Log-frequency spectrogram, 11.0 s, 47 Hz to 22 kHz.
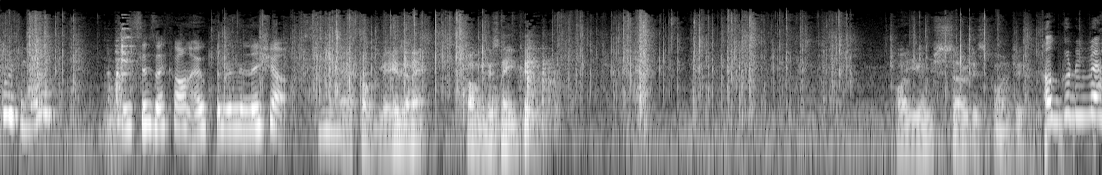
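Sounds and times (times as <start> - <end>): foil wrapper crinkling: 0.0 - 1.0, 1.9 - 11.0.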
